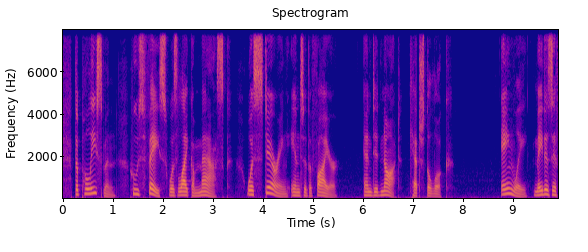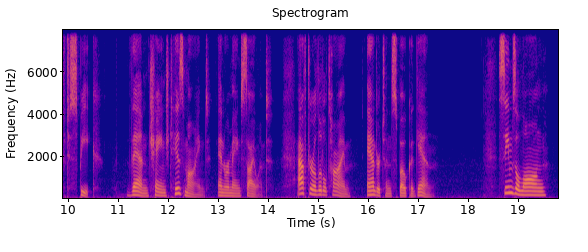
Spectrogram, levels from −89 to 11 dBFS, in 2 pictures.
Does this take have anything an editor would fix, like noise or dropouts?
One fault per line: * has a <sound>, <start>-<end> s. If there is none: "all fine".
all fine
